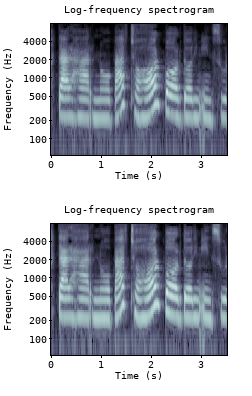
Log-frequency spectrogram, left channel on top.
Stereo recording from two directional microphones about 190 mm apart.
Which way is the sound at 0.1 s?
45° right (ahead or behind).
